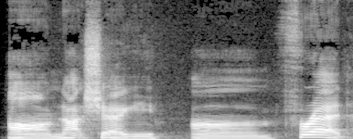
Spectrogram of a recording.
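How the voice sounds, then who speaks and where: A man hosting a casual film discussion, halting and often interrupting himself as he talks. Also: medium pitch, pushed and bright, smooth. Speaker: podcast host.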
